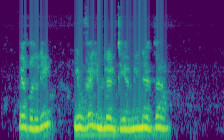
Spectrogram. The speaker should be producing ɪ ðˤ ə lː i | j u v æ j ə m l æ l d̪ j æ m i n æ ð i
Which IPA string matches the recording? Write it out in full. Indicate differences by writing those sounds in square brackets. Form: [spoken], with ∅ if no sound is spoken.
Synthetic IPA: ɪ ðˤ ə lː i | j u v æ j ə m l æ l d̪ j æ m i n æ ð [æ]

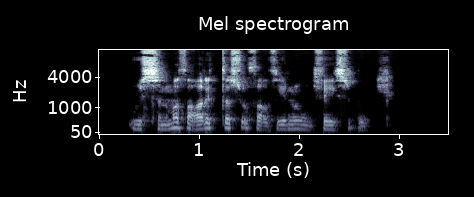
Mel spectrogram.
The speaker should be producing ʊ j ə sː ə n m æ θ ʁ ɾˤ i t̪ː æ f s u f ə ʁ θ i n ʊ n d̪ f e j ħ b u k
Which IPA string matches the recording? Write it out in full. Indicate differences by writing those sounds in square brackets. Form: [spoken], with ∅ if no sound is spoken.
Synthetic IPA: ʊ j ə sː ə n m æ θ ʁ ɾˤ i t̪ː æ [∅] s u f ə ʁ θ i n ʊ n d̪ f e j [s] b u k

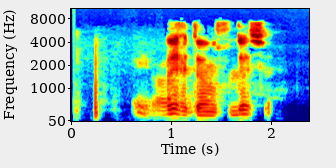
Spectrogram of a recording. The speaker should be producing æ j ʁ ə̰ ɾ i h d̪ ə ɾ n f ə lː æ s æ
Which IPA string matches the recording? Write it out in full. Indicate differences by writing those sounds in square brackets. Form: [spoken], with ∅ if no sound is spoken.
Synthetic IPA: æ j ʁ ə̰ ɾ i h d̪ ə ɾ n f ə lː æ s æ

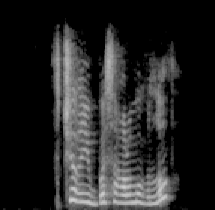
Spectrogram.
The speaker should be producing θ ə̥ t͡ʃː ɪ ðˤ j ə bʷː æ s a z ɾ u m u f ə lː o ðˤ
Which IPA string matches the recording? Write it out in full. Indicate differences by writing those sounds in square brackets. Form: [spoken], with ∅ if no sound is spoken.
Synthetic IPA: θ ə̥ t͡ʃː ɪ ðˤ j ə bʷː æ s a [ʁ] ɾ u m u [v] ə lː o ðˤ

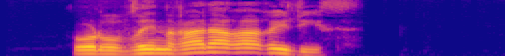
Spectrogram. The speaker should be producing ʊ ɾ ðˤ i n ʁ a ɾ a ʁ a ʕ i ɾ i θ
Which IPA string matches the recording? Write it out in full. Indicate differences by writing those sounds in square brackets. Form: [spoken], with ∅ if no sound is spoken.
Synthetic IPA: ʊ ɾ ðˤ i n ʁ a ɾ a ʁ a [ʁ] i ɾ i θ

